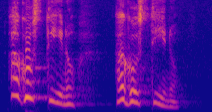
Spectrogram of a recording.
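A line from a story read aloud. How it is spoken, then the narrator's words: Exclaimed. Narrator (Italian): esclamò Miss Ophelia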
